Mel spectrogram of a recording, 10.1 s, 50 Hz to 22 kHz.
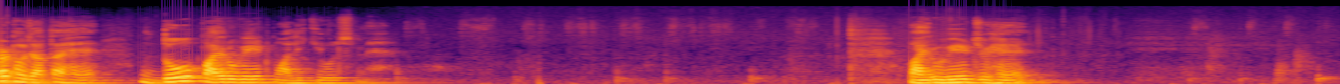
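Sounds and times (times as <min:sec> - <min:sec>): marker pen writing on whiteboard: 0:02.6 - 0:10.0.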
